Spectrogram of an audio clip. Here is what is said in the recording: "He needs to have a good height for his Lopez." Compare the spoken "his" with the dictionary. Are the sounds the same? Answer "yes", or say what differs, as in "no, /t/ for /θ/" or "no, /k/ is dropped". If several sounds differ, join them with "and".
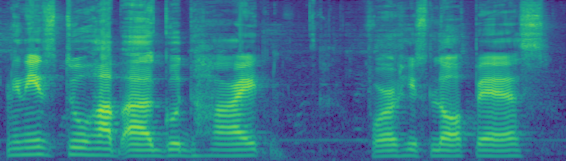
no, /s/ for /z/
